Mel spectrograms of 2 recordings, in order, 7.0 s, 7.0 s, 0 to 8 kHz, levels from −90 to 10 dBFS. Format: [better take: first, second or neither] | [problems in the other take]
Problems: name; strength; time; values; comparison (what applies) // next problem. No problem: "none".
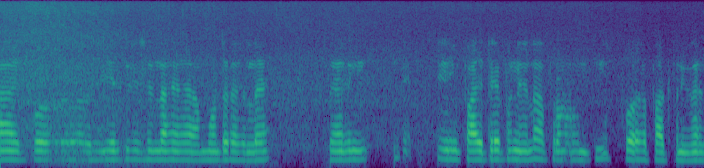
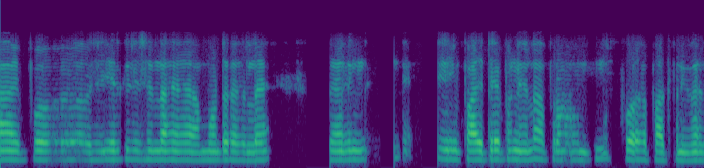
second | background sound (Boiling / Hiss); 13 dB below the speech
